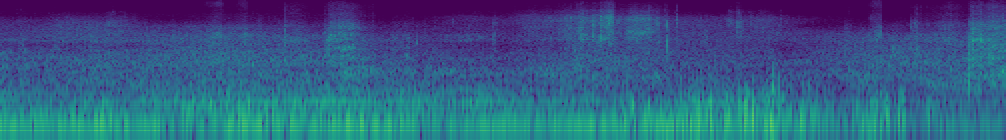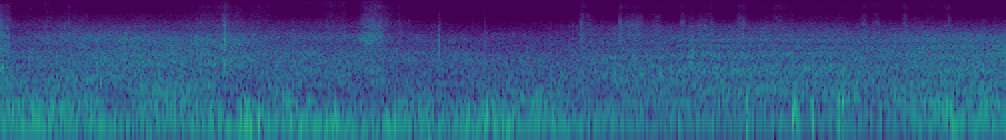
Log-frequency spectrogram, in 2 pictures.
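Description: Wind buffeting the microphone over surf and water, with a heavy low rumble for about the first eight seconds that then eases to a softer, steady rush, broken by a few brief sharper noises.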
